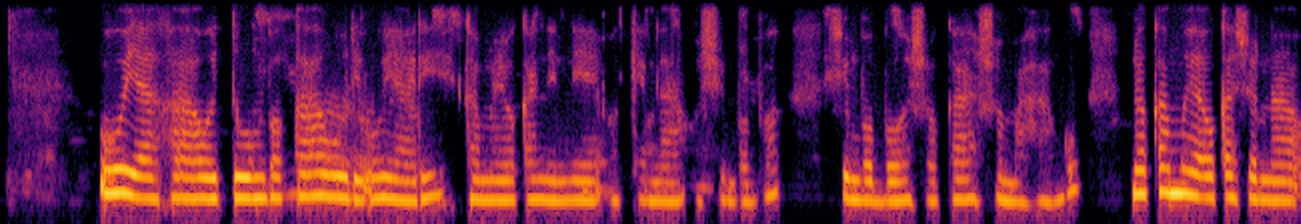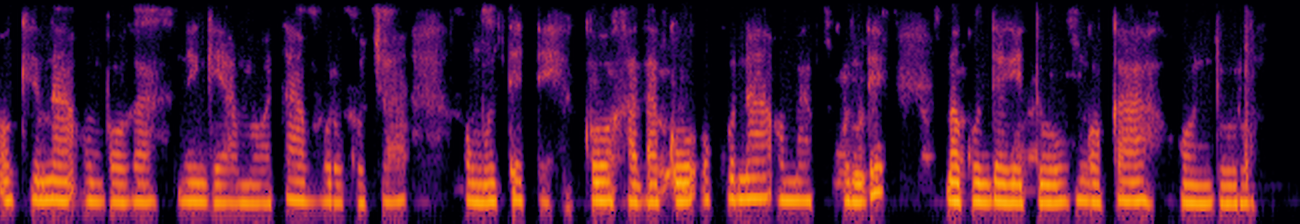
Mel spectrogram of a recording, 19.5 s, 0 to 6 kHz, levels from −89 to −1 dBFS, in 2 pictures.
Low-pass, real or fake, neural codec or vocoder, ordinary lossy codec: 5.4 kHz; real; none; Opus, 16 kbps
